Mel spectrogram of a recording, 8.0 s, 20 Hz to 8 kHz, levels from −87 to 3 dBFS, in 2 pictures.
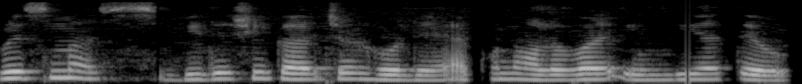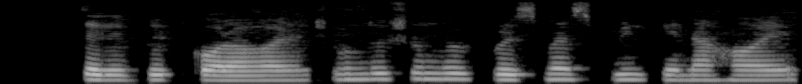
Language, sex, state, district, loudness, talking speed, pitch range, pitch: Bengali, female, West Bengal, North 24 Parganas, -31 LUFS, 135 wpm, 180-205 Hz, 190 Hz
